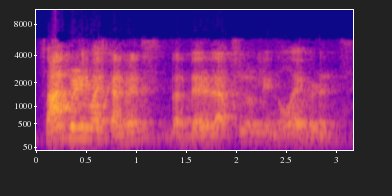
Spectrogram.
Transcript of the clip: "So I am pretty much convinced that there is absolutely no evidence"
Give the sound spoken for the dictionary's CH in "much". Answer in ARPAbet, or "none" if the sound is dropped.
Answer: S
